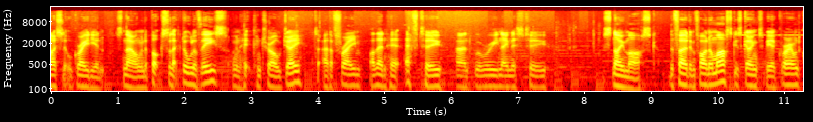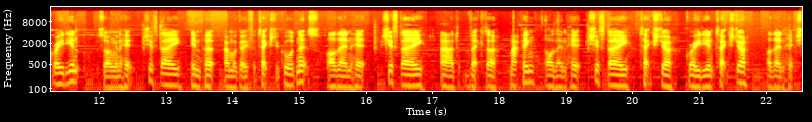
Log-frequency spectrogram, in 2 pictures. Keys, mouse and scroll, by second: 0.1-0.5 middle drag, 0.8 scroll down 1, 1.0-2.1 drag, 3.5 ctrl+j, 5.3 F2, 11.8 click, 12.7 shift+a, 16.3 shift+a, 19.4 shift+a, 21.9 click, 21.9 right click, 21.9 middle click, 21.9 scroll up 2, 22.4 shift+a.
